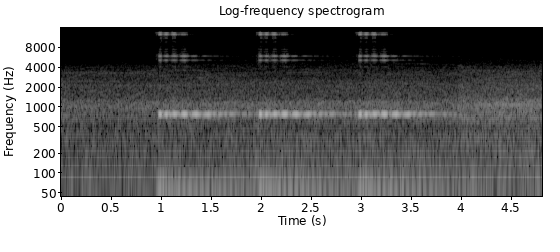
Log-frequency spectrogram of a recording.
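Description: Three short electronic beeps count down.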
